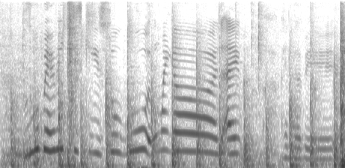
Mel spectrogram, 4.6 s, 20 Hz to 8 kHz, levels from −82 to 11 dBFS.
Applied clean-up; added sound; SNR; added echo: none; Run + Drawer open or close; 0 dB; none.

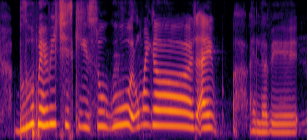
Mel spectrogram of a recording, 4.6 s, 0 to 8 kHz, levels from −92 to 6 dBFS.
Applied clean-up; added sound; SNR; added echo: none; none; none; none.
